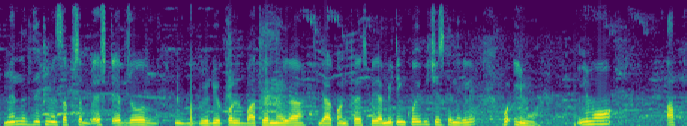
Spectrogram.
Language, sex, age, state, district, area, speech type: Urdu, male, 30-45, Bihar, Khagaria, rural, spontaneous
